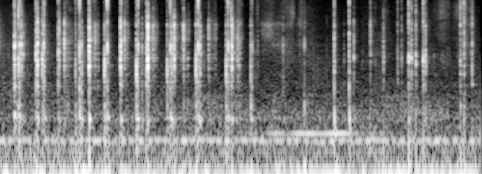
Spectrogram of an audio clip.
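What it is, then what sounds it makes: Plastic shower gel bottle. Long nails tap and scratch a medium clear plastic bottle full of orange shower gel. Quick, sharp, bright clicks come in irregular bursts with very short decay, and a softer scratchy stretch falls in the middle. A faint low steady hum runs underneath throughout.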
